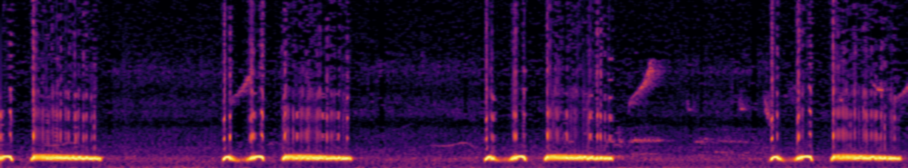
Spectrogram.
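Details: Spotted dove calling long during live decoying: four phrases of two quick coos and a sustained coo, roughly every one and a half seconds, with faint high chirps of other birds.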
